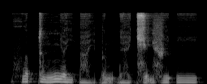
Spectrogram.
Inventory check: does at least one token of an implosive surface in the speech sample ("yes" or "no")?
yes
